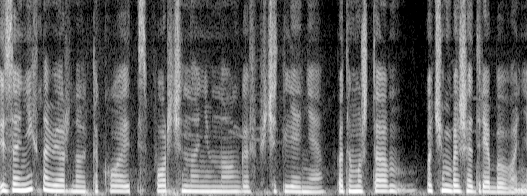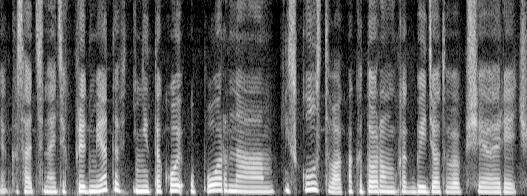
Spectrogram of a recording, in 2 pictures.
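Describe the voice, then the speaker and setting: In a dry, close sound with no echo, a woman speaks in a dark, mellow tone with fairly even intonation. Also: medium pitch for a woman, moderate pace. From Belarus. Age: 20s. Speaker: photographer. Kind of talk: casual interview.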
